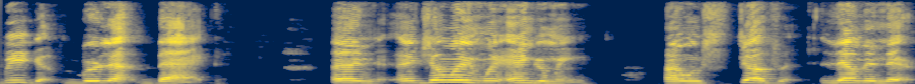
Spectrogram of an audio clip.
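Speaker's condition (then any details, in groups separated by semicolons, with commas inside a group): Cerebral palsy; caused by brainstem aneurysm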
